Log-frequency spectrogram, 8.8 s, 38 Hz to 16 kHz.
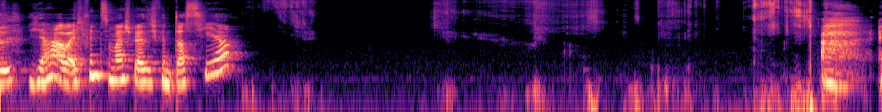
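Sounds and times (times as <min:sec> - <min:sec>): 
speech: 0:00.0 - 0:02.4
adhesive tape being peeled off and torn: 0:02.6 - 0:08.3.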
